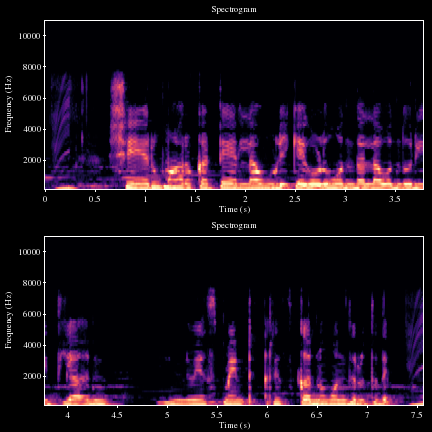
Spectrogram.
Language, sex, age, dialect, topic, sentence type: Kannada, female, 31-35, Mysore Kannada, banking, statement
